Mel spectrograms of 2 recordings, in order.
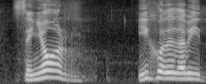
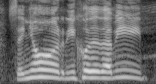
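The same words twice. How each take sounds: First: Raised, higher-pitched plea read aloud; crying out. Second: Higher, insistent cry to the Lord; imitated shouting. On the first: Retold or imitated. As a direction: call out as a woman pleading to the Lord. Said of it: "clamaba diciéndole". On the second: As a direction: act out a woman shouting her plea, pitched well up. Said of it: "le estaba gritando".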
